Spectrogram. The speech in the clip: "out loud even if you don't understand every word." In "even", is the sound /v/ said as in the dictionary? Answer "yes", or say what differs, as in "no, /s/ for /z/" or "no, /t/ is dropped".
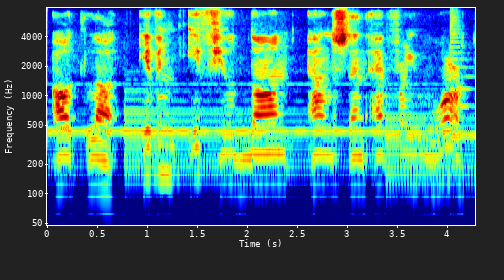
yes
